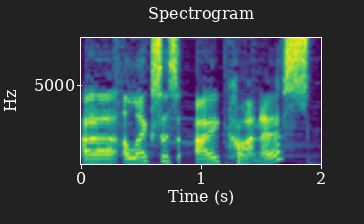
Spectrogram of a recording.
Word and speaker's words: Alexis Iaconis: Now, since I butchered your last name, do you mind saying it for everyone so they know? – Yeah, my name is Alexis Akanis, and it is a really unique name.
